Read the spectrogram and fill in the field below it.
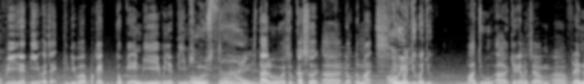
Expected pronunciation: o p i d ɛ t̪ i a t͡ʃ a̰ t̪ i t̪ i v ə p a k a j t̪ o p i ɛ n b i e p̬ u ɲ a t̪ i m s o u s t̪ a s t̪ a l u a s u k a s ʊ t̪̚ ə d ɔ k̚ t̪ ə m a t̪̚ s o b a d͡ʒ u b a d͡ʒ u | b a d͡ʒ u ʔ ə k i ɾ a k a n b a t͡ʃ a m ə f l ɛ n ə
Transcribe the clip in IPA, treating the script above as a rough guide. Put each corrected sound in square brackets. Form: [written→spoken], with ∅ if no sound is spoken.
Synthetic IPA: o p i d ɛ t̪ i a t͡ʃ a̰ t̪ i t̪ i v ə p a k a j t̪ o p i ɛ n b i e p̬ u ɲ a t̪ i m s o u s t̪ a s t̪ a l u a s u k a s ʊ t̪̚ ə d ɔ k̚ t̪ ə m a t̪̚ s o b a d͡ʒ u b a d͡ʒ u | b a d͡ʒ u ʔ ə k i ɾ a k a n [b→m] a t͡ʃ a m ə f l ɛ n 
